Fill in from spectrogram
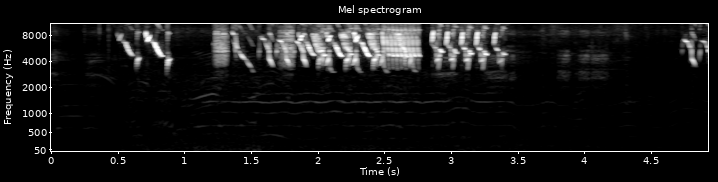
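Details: European goldfinch singing: rapid, high twittering notes in quick bursts, a dense buzzy stretch lasting over a second, then a run of short repeated chips, a pause, and a fresh burst at the end; faint steady low tones underneath.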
